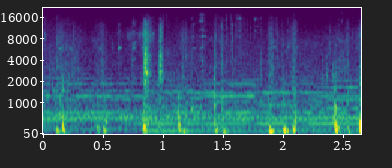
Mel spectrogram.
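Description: Horse hooves clip-clop at an easy walking pace in Kingdom Come Deliverance 2, soft irregular thuds over faint background music.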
